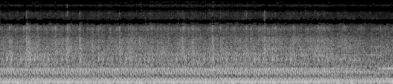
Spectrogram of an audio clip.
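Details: Kioti tractor diesel at idle: loud clatter with a steady rhythmic tick about three per second. The dealership service manager calls it normal for Kioti engines, while a private buyer says it is not; source unclear.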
